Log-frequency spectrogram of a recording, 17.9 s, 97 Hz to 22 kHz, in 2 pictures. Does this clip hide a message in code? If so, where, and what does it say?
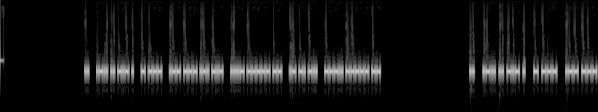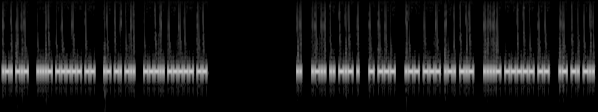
Yes: Morse code from 1.3 to 17.9 s, heard as a keyed tone, about 58 wpm, 700 Hz. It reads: I LIKE TO WORK 40M AND 80M I LIKE TO WORK 40M AND 80M I LIKE TO WORK 40M AND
